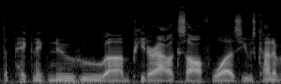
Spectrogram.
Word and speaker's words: Alexov: So enters a fellow Bulgarian named Peter Alexov, which his last name is spelled Alexsoff. So I'm going with Alexov.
